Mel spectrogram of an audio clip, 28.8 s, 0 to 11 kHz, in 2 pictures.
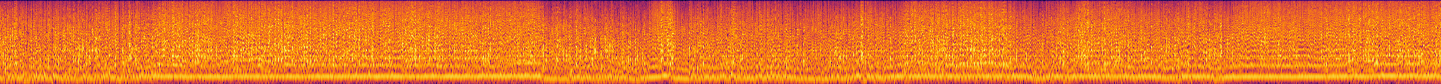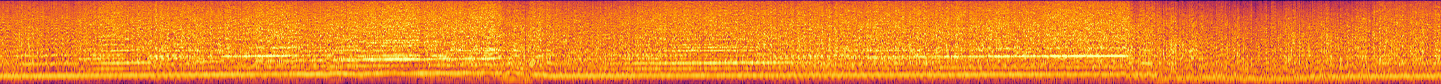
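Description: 1971 Triumph GT6's straight-six race engine heard from inside the cockpit, loud and running hard under load with wind and road noise. Its pitch holds, then climbs steadily through a gear for several seconds, drops sharply at a gear change about two-thirds of the way through, climbs again and falls off near the end.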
